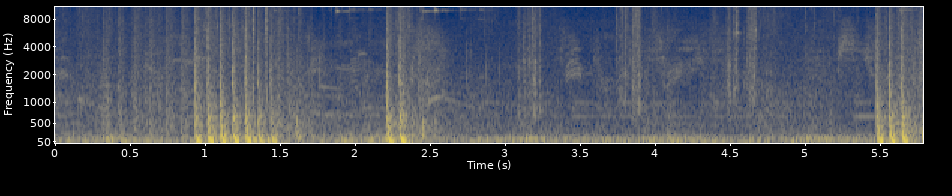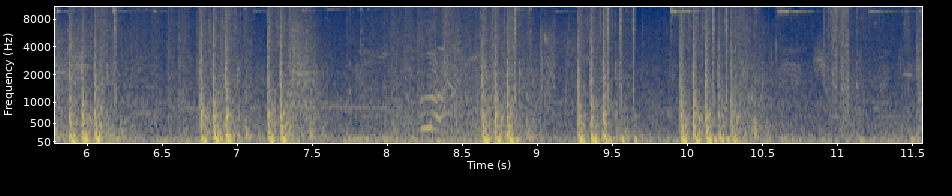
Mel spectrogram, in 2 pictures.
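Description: Rifle shots fire in quick bursts, loud and close.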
